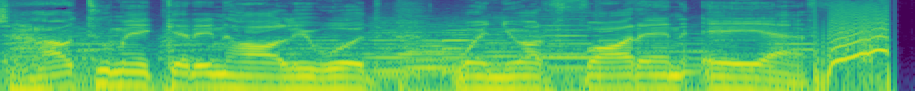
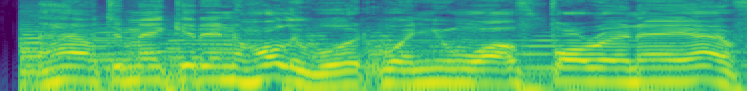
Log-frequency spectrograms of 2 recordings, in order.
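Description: First: It is said in his own non-British accent. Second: It is said in an attempted British accent.

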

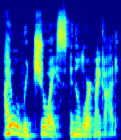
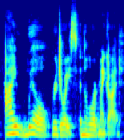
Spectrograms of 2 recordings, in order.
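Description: First: The stress falls on the word "rejoice". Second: The stress falls on the word "will". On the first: Having joy is intentional. "In the second instance, you notice that having joy, again, is intentional" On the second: Rejoicing is a choice. "In the first instance, you can notice that it's a choice to rejoice in the Lord"

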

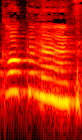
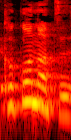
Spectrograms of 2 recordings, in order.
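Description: First: It sounds like the English word coconuts. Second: It is said with even Japanese syllables. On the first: The speaker calls it wrong. "they said coconuts. And I'm like, not coconuts" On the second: The speaker calls it right. "it's a kokonotsu, so nine"

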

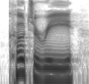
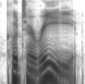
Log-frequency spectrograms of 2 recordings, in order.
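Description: First: The stress is on the first syllable. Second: The stress is on the last syllable. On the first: "you can emphasize the first syllable" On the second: "or the last syllable"

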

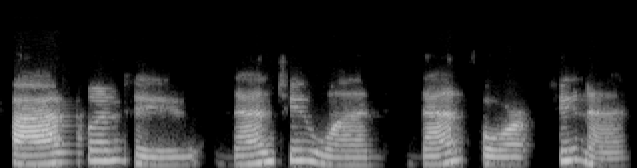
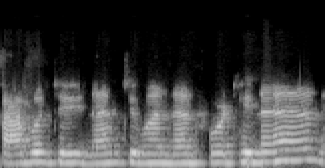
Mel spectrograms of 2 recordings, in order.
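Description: First: The number is said slowly. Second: The number is said fast.

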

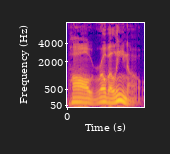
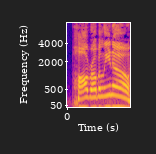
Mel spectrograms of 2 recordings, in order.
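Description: First: The name is said in a sultry, seductive tone. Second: The name is said in a plain, ordinary tone. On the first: "if you said it in a certain way, like, ... you could make it porny" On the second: "your name really doesn't sound like a porn name"

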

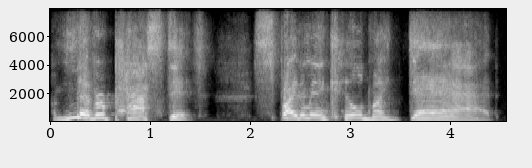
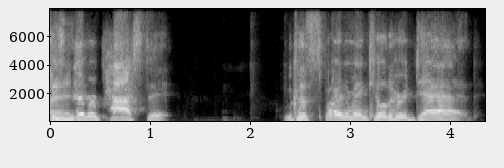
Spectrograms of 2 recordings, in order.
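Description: First: It is said with sighing, dramatic angst. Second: It is said plainly, without angst.

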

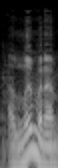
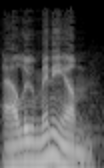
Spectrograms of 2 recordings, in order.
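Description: First: It is said the American way, four syllables. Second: It is said the British way, five syllables.

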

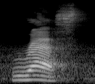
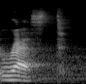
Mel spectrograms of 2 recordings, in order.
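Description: First: The final T is cut off without release. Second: The final T is clearly released with air. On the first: The speaker calls it right. "I'm blocking the air with my tongue abruptly, and that is the T" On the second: The speaker calls it wrong. "It's not rest"

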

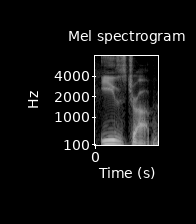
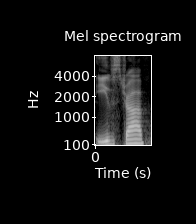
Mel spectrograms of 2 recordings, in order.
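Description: First: The first syllable sounds like 'ease'. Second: The first syllable sounds like 'eve'. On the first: The speaker calls it wrong. "I thought it was eavesdrop ... Like ease" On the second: The speaker calls it right. "instead of eavesdrop"

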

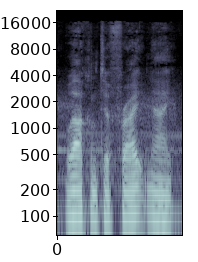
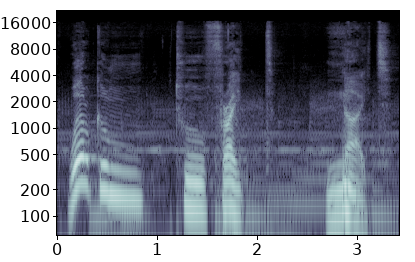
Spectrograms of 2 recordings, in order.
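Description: First: Regine's line is said flatly, with no emotion. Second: Jerry Dandridge's line is said in a mocking tone.

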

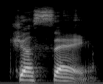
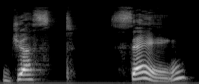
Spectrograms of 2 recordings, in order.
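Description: First: The t is dropped and the words are linked. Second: The t at the end of just is pronounced. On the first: "you can drop the T and connect the two sounds together" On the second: "there is a T there"

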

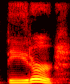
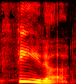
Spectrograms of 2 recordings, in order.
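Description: First: It is said with a standard R ending. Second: It ends in 'uh' with no hard R.

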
